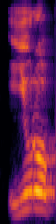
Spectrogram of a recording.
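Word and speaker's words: Europe: யூரோப் countries யூரோப் countries EU ஆர் ஓ நாங்கள் யூரோப் என்று சொல்றோம் இல்லையா யூரோப் கண்ட்ரிஸ் என்றுதான் நாங்கள் உச்சரிக்க வேண்டும் இதே போல போன்று சவுத்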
